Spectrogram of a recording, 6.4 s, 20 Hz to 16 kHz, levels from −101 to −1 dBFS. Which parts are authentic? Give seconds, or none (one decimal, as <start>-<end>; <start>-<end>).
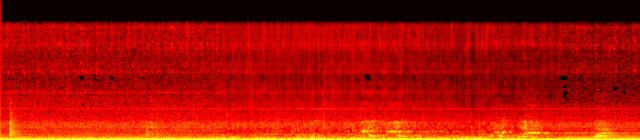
0.0-2.2; 5.6-6.4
